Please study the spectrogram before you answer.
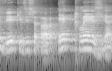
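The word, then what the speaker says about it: ekklesia: que a palavrinha é eclésia. Grava aí, ó, eclésia. Vou soletrar para você, tá? Ó, se escreve com a letra E, aí a letra K duas vezes. E-K-K-L-E-S-I. Eclésia. Então, E-K-K-L-E-S-I-A. Eclésia.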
